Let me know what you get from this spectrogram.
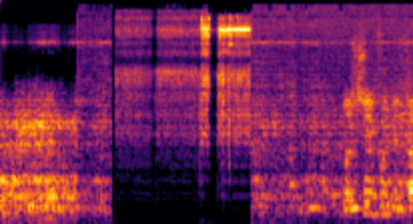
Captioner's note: static fizzing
